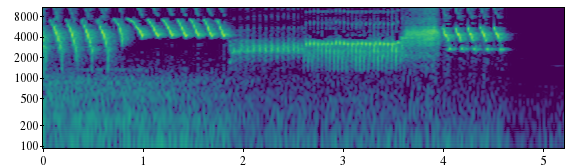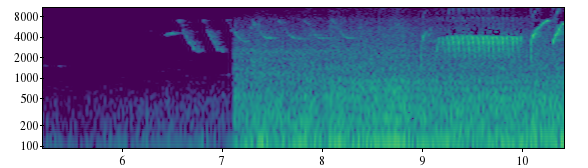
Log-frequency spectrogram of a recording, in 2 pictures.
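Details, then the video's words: Spanish Timbrado canary song used for training: a fast run of sweeping notes, then buzzy and metallic trills. A pause of about two seconds follows, then faint notes and a soft trill over low background hiss. "Canaries spanish timbrado songs for training"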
